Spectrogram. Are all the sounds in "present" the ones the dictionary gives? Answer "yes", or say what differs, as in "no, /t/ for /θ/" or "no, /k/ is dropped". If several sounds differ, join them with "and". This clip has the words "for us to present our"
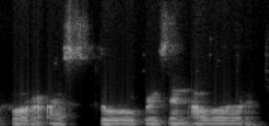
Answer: yes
